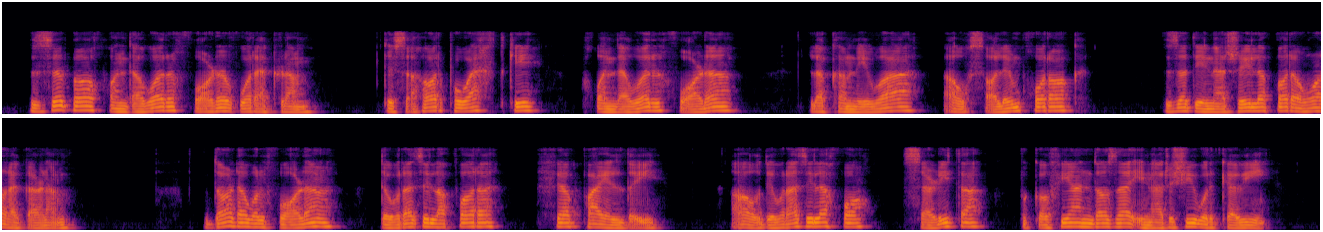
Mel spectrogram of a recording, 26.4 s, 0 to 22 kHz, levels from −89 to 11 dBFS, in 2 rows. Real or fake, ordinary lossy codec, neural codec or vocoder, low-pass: fake; MP3, 96 kbps; codec, 16 kHz, 4.8 kbps, FACodec; 7.2 kHz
